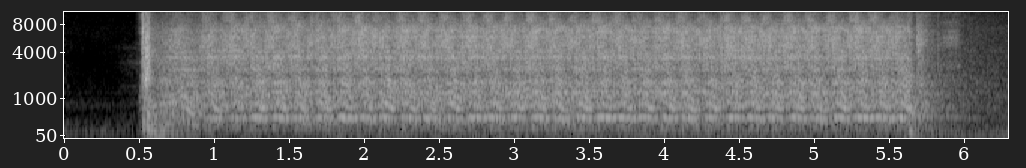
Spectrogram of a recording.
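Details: 1968 Ford F100, 240 cubic inch inline six, parked about 20 years: starter cranks the engine evenly, about three and a half beats a second, but it never fires despite spark after cleaning the points; cause unconfirmed.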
